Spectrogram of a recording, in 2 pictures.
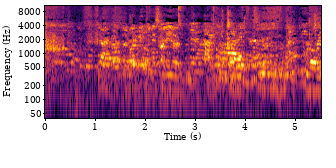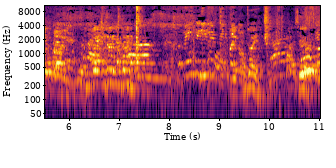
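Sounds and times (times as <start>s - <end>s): overlapping conversation: 0.0s - 11.0s.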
